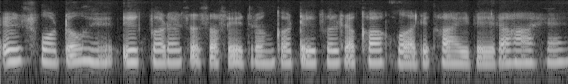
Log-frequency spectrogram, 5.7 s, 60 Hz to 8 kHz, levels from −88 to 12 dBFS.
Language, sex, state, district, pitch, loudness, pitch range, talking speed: Hindi, female, Rajasthan, Jaipur, 215 Hz, -17 LUFS, 210-220 Hz, 170 wpm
